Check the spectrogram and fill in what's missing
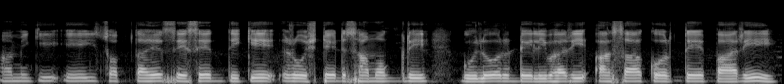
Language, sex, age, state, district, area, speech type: Bengali, male, 18-30, West Bengal, South 24 Parganas, rural, read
